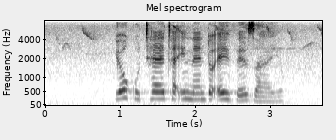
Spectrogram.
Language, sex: Xhosa, female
